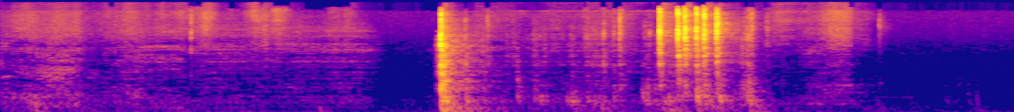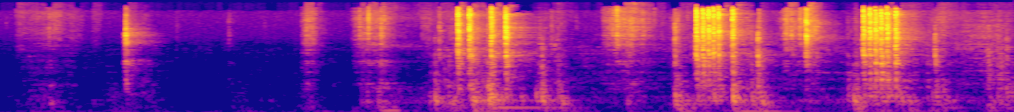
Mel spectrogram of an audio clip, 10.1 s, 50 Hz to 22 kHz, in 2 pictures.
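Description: A ratchet with a 10mm socket clicks in quick bursts while removing a bent rear suspension bracket on a Rover 75/MG ZT, with pauses and some quieter knocks between the bursts.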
